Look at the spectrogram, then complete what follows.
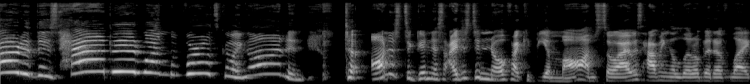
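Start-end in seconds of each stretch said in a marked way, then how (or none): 0.0-2.9 very high, loud bawling cry. Retelling a phone call about a picture, retelling past bawling. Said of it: "I'm like bawling my absolute face off".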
